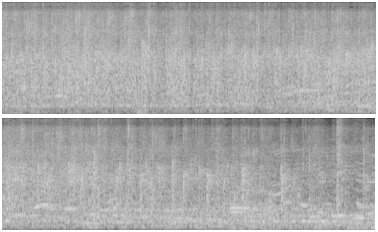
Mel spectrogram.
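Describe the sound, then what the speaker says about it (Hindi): Sustained audience applause fills a mushaira poetry recital hall at COMSATS University Islamabad, dense steady clapping at an even loudness throughout, with a voice faintly present beneath it. "आप अपने लिए तालियां बजाइए"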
